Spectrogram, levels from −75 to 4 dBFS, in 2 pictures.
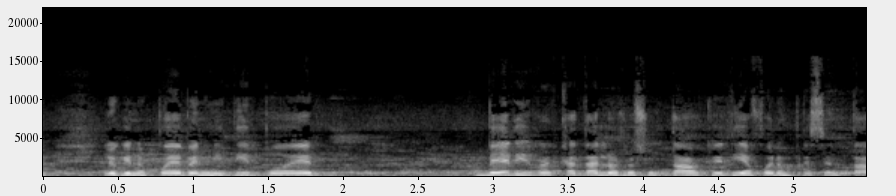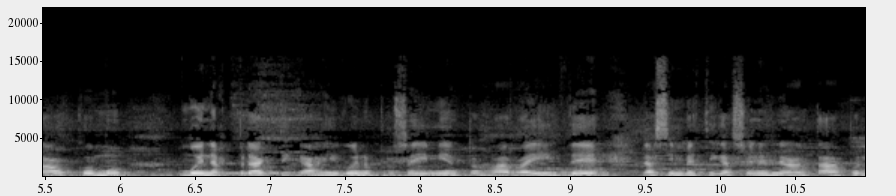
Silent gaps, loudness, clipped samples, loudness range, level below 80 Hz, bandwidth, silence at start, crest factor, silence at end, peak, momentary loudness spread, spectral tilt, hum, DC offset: none; -17 LUFS; under 0.1%; 2 LU; -64 dBFS; 15 kHz; 0 s; 16 dB; 0 s; 0 dBFS; 9 LU; -5 dB/octave; none; under 0.1%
